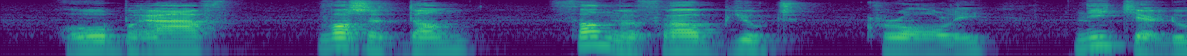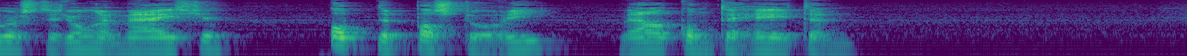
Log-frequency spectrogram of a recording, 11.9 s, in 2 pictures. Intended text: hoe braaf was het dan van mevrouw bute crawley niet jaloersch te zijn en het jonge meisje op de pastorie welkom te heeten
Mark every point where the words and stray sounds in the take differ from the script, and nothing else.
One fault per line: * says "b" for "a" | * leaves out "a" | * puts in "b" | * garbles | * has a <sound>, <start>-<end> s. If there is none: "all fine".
* leaves out "zijn en het"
